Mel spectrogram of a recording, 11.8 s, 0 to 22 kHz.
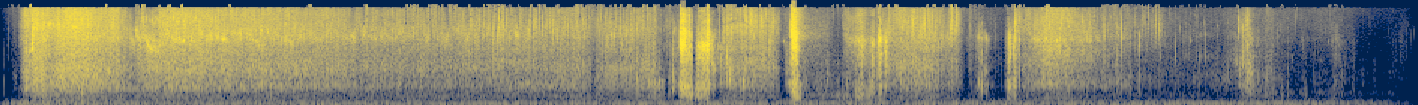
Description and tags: Blood Gush / Spray
Blood quickly escaping an open artery. (Actually just me squeezing the hell out of a grapefruit). Begins with a steady spray, then ends in several loud spurts. More Blood/Gore FX coming soon-ish.
Recorded in a studio with a Sennheiser 416, very close proximity. < 1' away. Through an mbox directly into ProTools, edited to remove head/tail ambience. You might hear me breathing in there, very low.
Horror, Blood, Squirt, Spray, Foley, Spurt, Sound-Design, Gush, Gore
